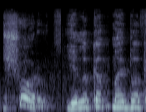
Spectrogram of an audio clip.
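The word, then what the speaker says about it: choro: on Amazon it's called shoru yes can you tell everyone that it's it's pronounced that way and it's spelled c h o r o so it's not CH it's sh and it's a genre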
